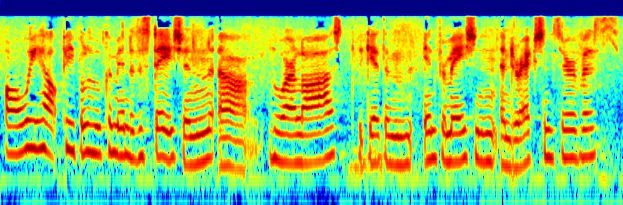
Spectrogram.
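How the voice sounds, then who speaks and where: A woman's voice: medium pitch, fairly even intonation, normal speed. A woman giving polite, conversational answers as a contestant on a radio quiz. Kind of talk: polite unscripted interview answers. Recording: dull, noisy 1940s radio recording.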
